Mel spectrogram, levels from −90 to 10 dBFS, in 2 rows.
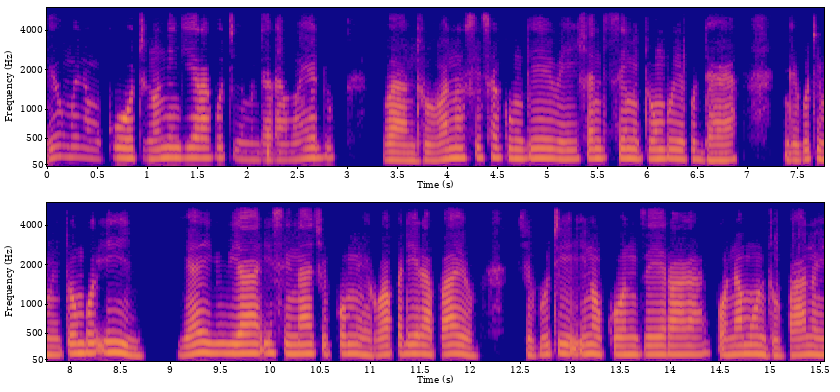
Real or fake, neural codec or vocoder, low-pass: real; none; 5.4 kHz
